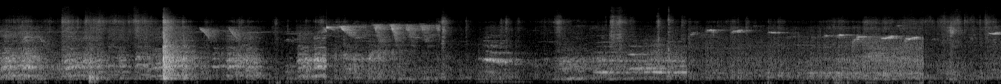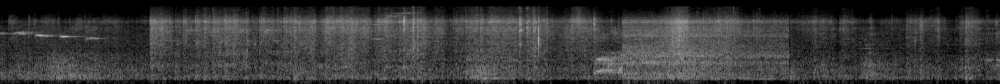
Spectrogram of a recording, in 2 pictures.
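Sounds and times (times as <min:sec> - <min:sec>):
small bird chirping: 0:02.0 - 0:04.6, 0:06.9 - 0:11.2
steady crackling hiss: 0:09.2 - 0:20.0.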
